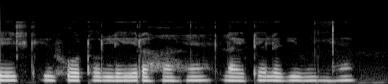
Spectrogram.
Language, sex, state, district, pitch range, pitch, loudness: Hindi, male, Odisha, Nuapada, 175-185 Hz, 180 Hz, -18 LUFS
